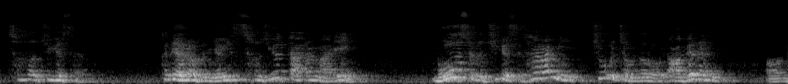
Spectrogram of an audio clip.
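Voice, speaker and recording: A man's voice: sits high, muffled recording, a little hiss or hum. A male pastor giving a storytelling sermon in a church, asking the congregation questions, recorded distant in an echoey hall. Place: church sanctuary.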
